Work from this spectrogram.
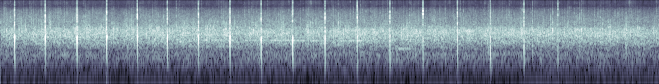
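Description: A commencement audience claps for associate degree graduates, the applause thinner and more spaced, with distinct individual hand claps repeating at a brisk, uneven rhythm over soft crowd hubbub.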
